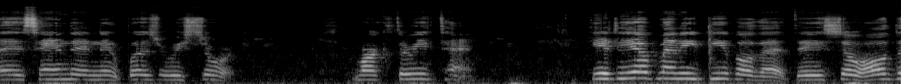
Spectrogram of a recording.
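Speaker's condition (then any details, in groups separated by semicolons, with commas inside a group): Multiple sclerosis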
